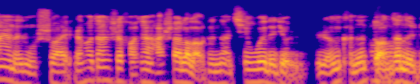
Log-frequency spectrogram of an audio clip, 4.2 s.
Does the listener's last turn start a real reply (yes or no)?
no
